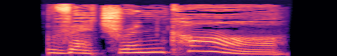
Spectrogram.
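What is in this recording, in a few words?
"veteran car", British English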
